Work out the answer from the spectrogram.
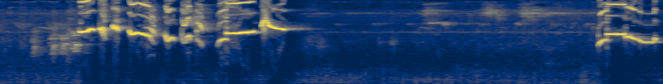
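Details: Lure song of an Oriental magpie-robin for exciting other magpie-robins: a rapid phrase of high whistles and downslurs, a few seconds of near silence, then one more loud whistled phrase.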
